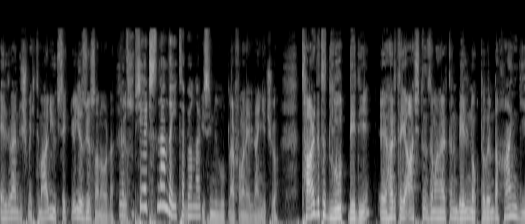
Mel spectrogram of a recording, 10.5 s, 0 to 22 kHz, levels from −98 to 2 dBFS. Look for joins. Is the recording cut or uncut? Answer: cut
